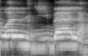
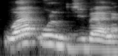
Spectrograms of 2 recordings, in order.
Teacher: Alif tersebut tidak akan terbaca langsung masuk ke huruf lam dibaca Wal jibala bukan waul Jib ini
